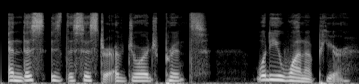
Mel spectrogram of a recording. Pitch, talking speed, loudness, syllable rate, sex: 170 Hz, 215 wpm, -17 LUFS, 6.1 syllables/s, female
